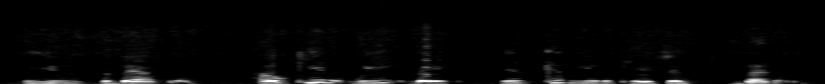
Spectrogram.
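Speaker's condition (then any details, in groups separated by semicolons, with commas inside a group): Cerebral palsy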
